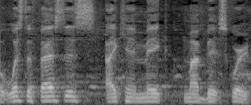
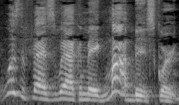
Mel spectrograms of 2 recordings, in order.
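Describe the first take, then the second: First: It is read in his normal voice. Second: It is read in the asker's imagined accent.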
